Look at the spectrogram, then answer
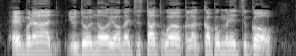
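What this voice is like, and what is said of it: Put-on Russian accent. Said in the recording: “He's not Russian, by the way. That's just my accent that I think he does”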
